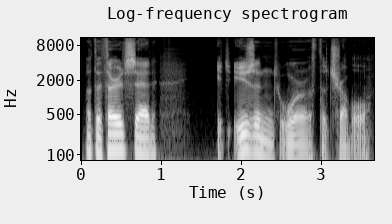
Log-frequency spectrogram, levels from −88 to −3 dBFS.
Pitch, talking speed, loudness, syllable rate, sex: 90 Hz, 145 wpm, -17 LUFS, 3.6 syllables/s, male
